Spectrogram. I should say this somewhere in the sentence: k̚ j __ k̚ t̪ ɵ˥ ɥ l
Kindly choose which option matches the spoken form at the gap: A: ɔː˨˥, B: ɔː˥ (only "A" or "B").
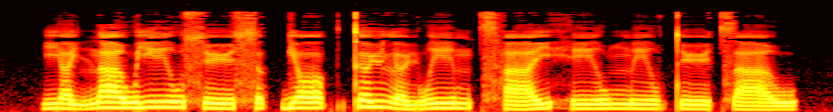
B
